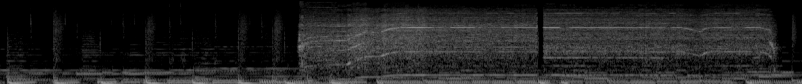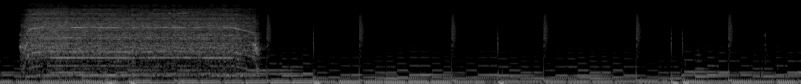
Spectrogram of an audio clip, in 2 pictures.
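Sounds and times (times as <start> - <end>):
background music with repeating notes: 0.0 - 16.0
electric power tool whining: 3.0 - 10.7.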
